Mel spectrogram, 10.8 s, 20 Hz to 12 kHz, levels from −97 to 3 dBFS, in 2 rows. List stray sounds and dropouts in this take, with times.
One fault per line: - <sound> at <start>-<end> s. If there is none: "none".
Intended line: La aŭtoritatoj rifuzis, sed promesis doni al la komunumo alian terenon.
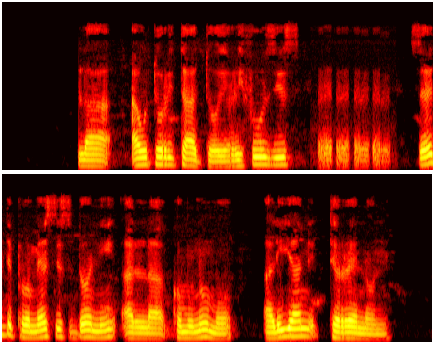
- laugh at 3.9-4.9 s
